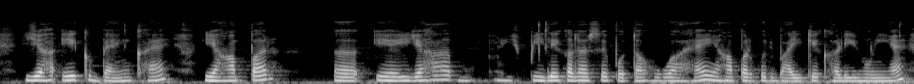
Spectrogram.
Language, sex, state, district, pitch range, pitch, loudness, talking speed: Hindi, female, Jharkhand, Jamtara, 160-185 Hz, 175 Hz, -18 LUFS, 130 wpm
